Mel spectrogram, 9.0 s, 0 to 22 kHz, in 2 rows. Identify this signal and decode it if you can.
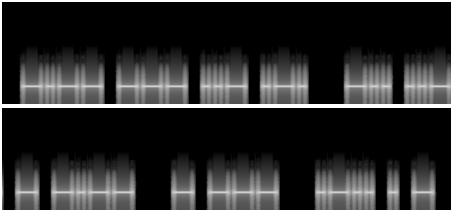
Morse code, heard as a keyed tone, about 20 wpm, 700 Hz. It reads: YOUR DUTY TO LET
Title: Sentences from Top 1500 Words 20wpm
